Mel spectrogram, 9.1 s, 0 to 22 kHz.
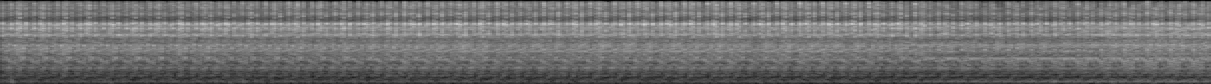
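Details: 2006 6.0 Powerstroke diesel V8 at idle: steady clatter with a sharp, regular tick about three times a second; owner unsure whether it is lifter tick or rod knock, cause undiagnosed.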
